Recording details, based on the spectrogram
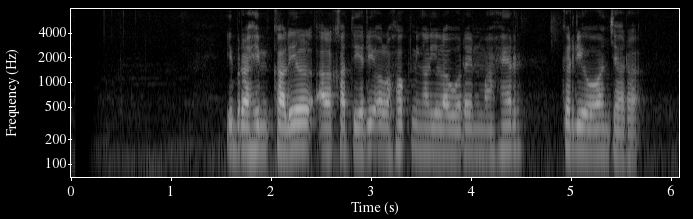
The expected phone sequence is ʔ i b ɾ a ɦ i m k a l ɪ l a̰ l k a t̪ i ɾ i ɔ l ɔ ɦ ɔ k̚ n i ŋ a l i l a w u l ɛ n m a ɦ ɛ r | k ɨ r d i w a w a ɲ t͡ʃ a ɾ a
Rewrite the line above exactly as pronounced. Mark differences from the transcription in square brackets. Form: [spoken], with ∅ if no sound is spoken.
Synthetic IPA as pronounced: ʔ i b ɾ a ɦ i m k a l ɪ l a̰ l k a t̪ i ɾ i ɔ l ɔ ɦ ɔ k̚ n i ŋ a l i l a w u [ɾ] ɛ n m a ɦ ɛ r | k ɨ r d i w a w a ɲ t͡ʃ a ɾ a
